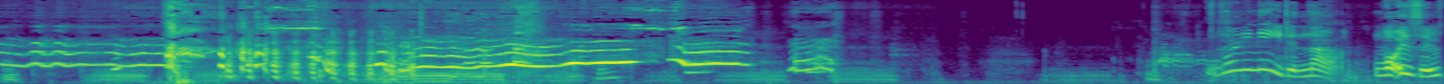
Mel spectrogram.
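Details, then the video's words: Pet Siberian Huskies at home being dramatic in a funny argument, one named Zeus: long wavering howl-like moans sliding up and down, strong harmonics, several overlapping voices, then rising yips after a pause; a woman exclaims and laughs, with background music. "Huskies being dramatic and weird | Funny husky argument"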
